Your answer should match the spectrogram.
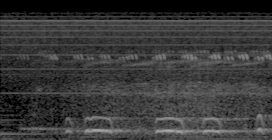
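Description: About four short hooting calls from an animal, each a steady mid-pitched note, coming roughly once a second, with a faint high chirping repeating behind them.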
